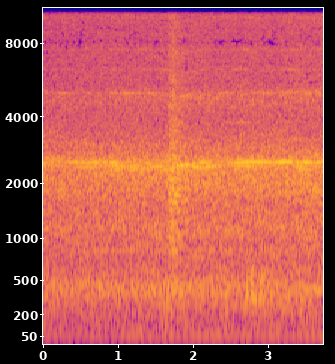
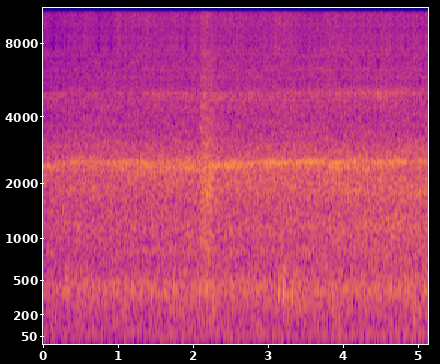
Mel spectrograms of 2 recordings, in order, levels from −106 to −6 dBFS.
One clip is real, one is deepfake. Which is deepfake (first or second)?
second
